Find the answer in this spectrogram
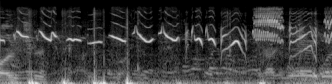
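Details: Towa towa, the chestnut-bellied seed finch, in a singing competition at Guyana National Stadium: a quick run of bright whistled notes that dip and rise, ending in a buzzy burst, with people talking underneath.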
